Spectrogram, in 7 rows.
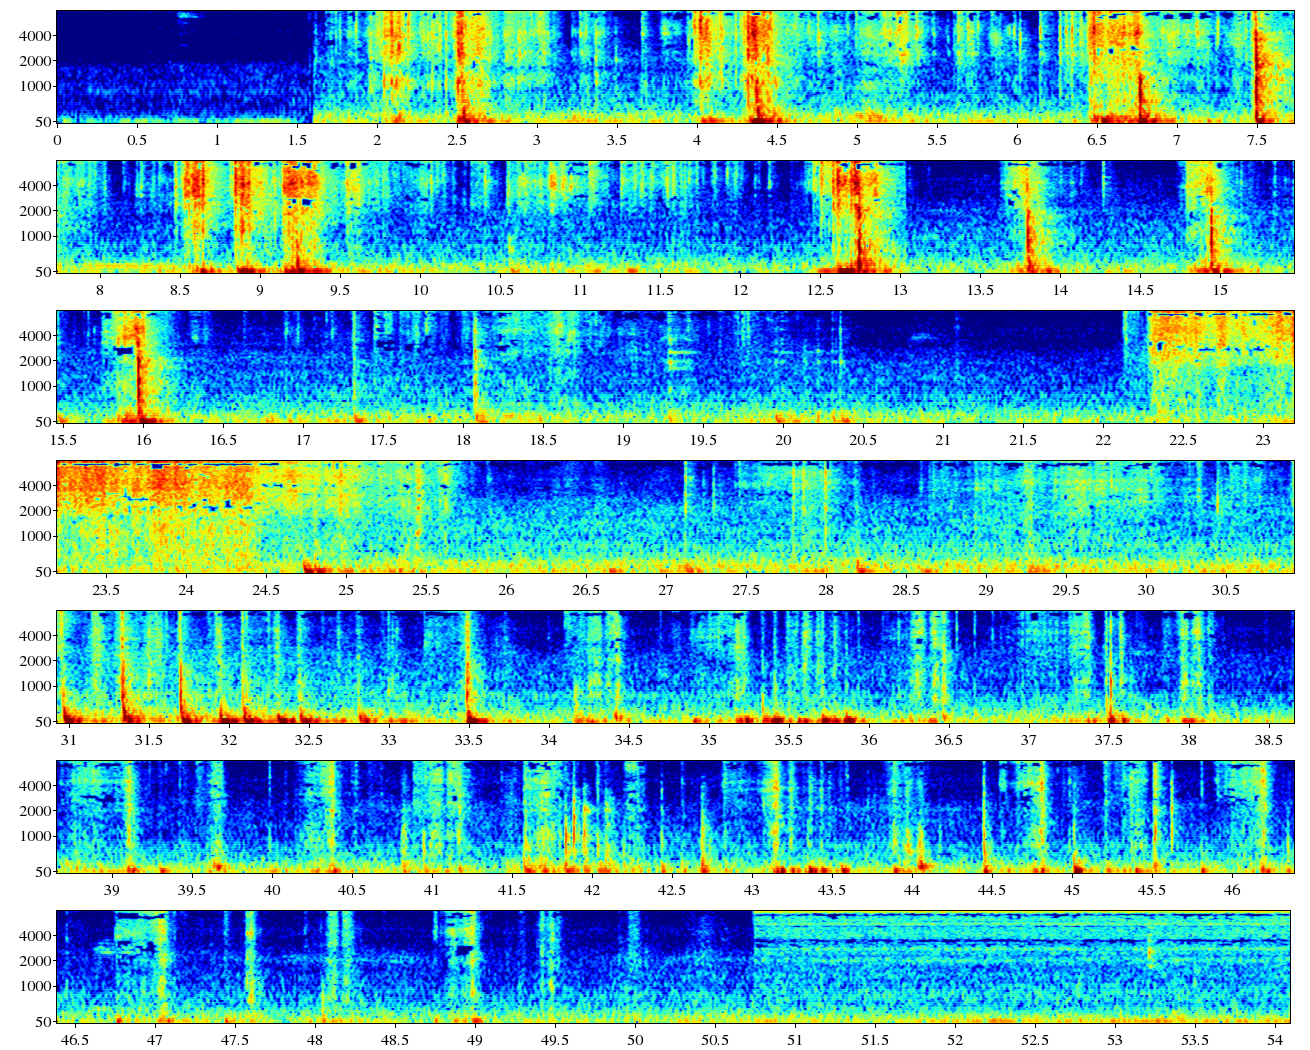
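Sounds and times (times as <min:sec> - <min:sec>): knife chopping on wooden board: 0:14.8 - 0:15.2, 0:30.9 - 0:34.4
loud rustling and tearing: 0:22.2 - 0:25.9, 0:28.8 - 0:30.8.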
